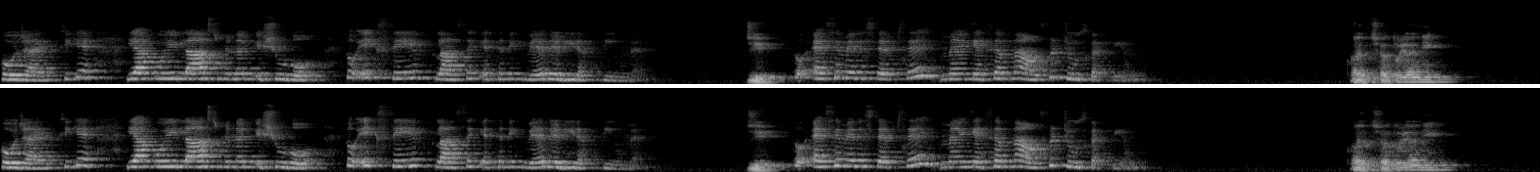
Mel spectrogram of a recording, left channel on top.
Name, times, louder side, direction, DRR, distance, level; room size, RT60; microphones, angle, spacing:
voice 1, 0.0-3.1 3.5-6.4 7.9-11.4, right 2 dB, 20° right, 1 dB, 0.4 m, -29 dB
voice 2, 13.5-14.3, left 1 dB, 50° left, -1 dB, 0.9 m, -26 dB
5.8 x 2.6 x 2.4 m, 0.70 s
head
